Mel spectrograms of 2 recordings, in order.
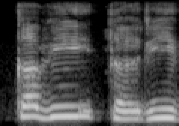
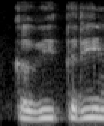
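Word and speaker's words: कवयित्री: कवितरी दिया है, कवितरी शब्द बना है, कवितरी नहीं होता है, क्या होता है? कवित्री।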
